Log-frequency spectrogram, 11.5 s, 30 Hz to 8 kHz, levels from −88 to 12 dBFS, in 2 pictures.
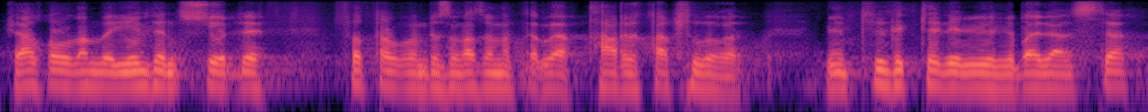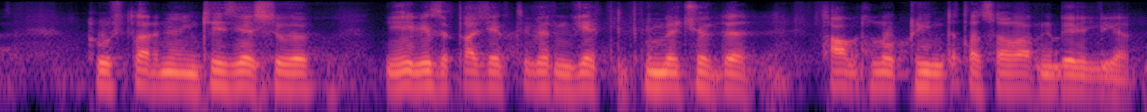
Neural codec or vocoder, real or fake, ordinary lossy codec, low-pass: codec, 16 kHz, 1 kbps, FreqCodec, larger model; fake; none; 7.2 kHz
